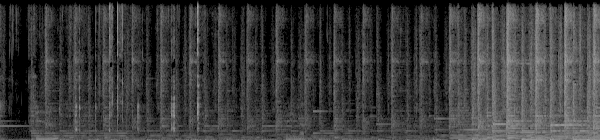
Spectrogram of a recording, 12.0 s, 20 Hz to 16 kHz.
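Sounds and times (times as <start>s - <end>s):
background music with held notes: 0.0s - 12.0s
knife and fork scraping a plate: 1.3s - 4.2s.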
